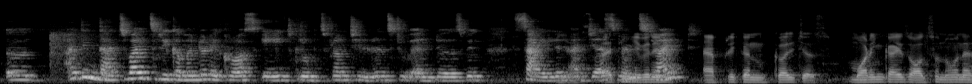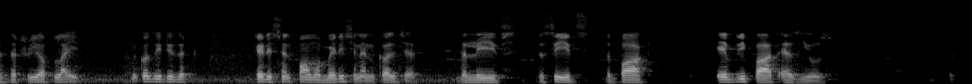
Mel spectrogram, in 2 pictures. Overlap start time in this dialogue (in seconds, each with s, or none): 5.5 s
